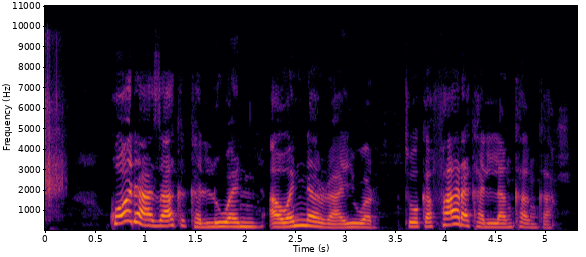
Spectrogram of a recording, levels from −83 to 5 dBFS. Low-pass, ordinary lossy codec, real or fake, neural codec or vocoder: 9.9 kHz; none; fake; vocoder, 44.1 kHz, 128 mel bands every 512 samples, BigVGAN v2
